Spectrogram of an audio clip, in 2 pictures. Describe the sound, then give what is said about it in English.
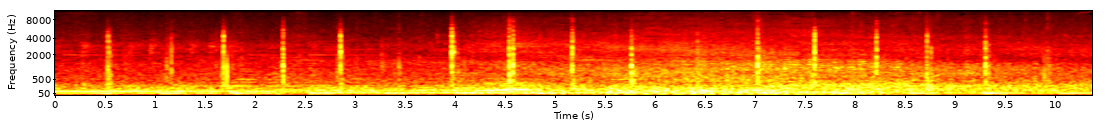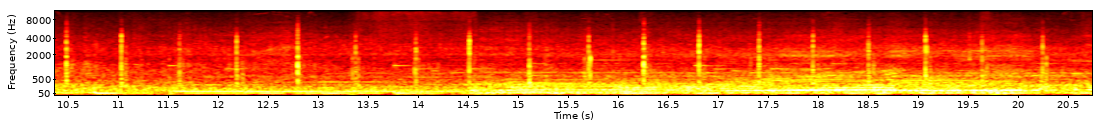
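A car passes by with a steady low rumble, accompanied by a regular, sharp clicking or clopping rhythm that repeats throughout, moderately loud, with no voices. “Interesting car.”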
